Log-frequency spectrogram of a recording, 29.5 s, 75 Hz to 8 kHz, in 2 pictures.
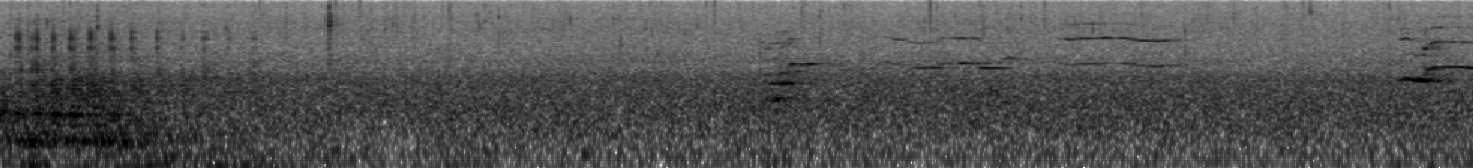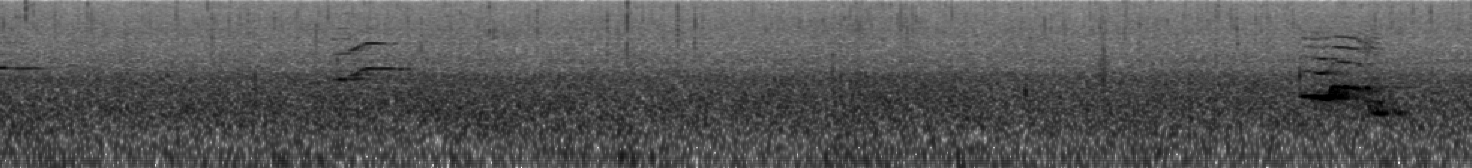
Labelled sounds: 7.7	8.2	humpback whale, 0.78 to 2.5 kHz
8.8	10.1	humpback whale, 1.1 to 2.9 kHz
10.6	11.8	humpback whale, 1.2 to 4.1 kHz
14.0	14.8	humpback whale, 0.78 to 3.8 kHz
18.1	18.7	humpback whale, 0.81 to 2.4 kHz
27.7	28.5	humpback whale, 0.91 to 2.9 kHz

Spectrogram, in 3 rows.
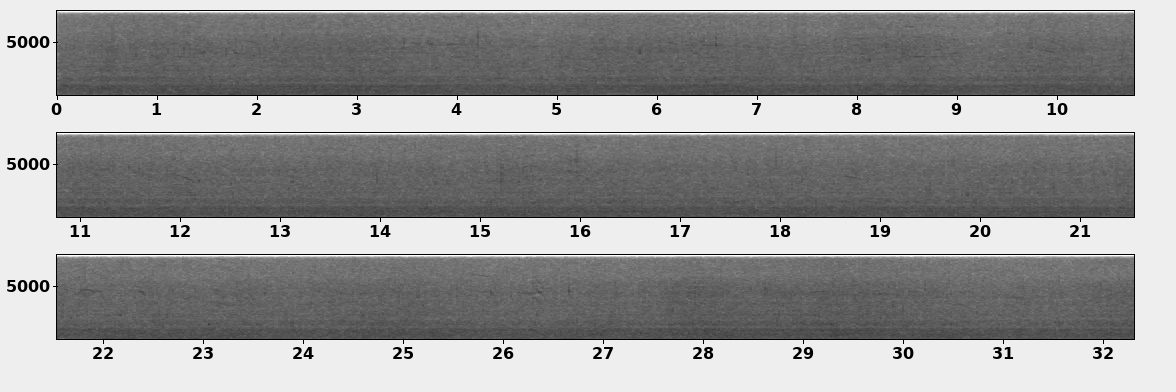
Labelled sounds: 8.4	8.7	Pacific white-sided dolphin, 3.6 to 3.8 kHz

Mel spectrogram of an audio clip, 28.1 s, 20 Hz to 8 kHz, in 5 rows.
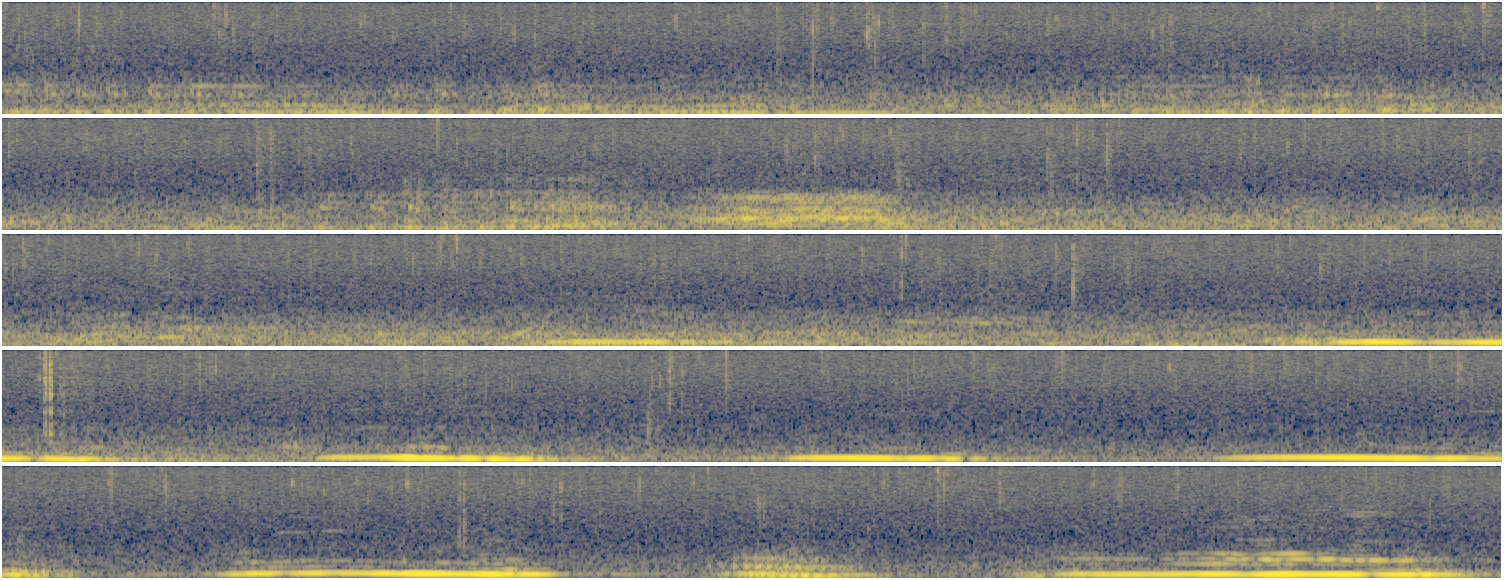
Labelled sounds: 8.3	8.7	humpback whale, 0.78 to 1.0 kHz

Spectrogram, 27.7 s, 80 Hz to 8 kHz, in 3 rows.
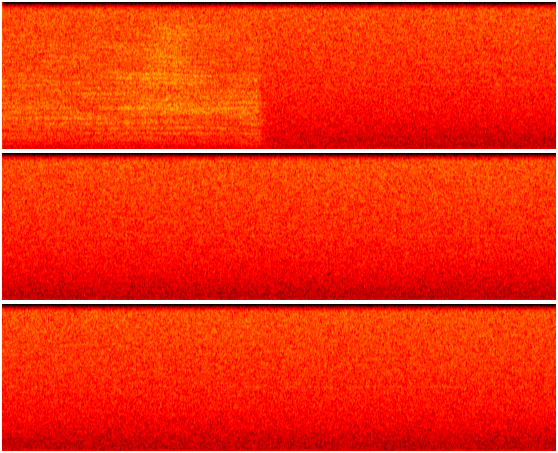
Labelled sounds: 1.3	1.6	vessel noise, 3.0 to 3.2 kHz

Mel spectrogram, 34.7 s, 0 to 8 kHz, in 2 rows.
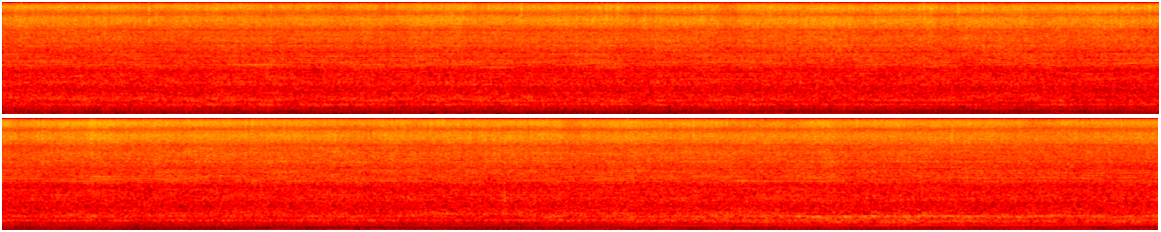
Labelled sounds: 7.3	7.5	humpback whale, 1.2 to 1.3 kHz

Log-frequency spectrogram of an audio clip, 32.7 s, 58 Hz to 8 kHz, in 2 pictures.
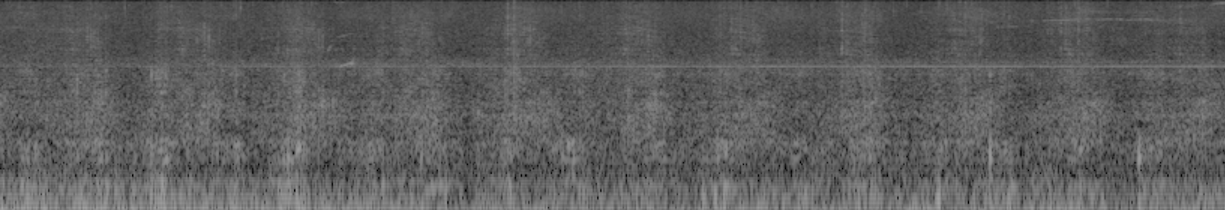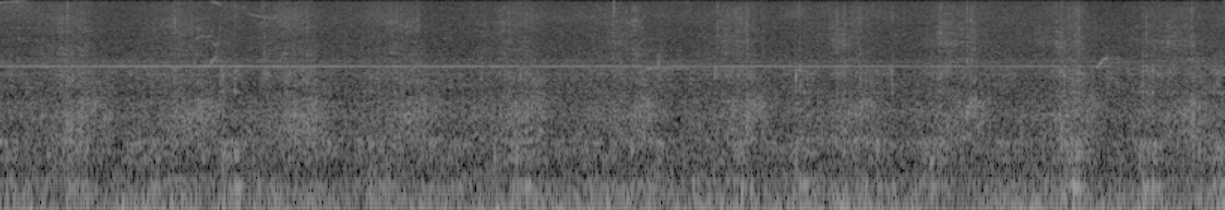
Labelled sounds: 16.1	16.9	killer whale, 6.7 to 8.0 kHz

